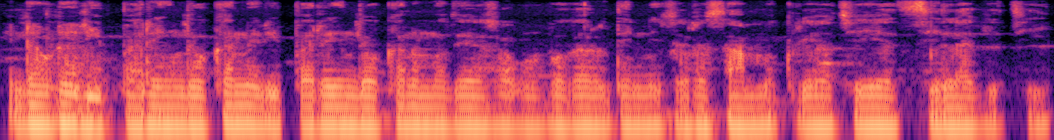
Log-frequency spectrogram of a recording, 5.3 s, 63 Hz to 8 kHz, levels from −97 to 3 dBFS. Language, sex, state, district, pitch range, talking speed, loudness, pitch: Odia, male, Odisha, Khordha, 95-100 Hz, 135 wpm, -18 LUFS, 100 Hz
